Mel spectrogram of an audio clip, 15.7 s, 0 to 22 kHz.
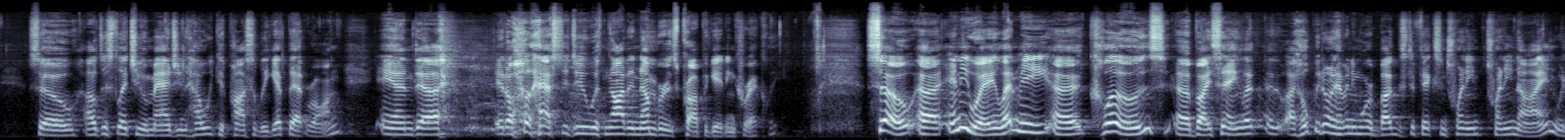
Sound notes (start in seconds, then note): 4.3 laughter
